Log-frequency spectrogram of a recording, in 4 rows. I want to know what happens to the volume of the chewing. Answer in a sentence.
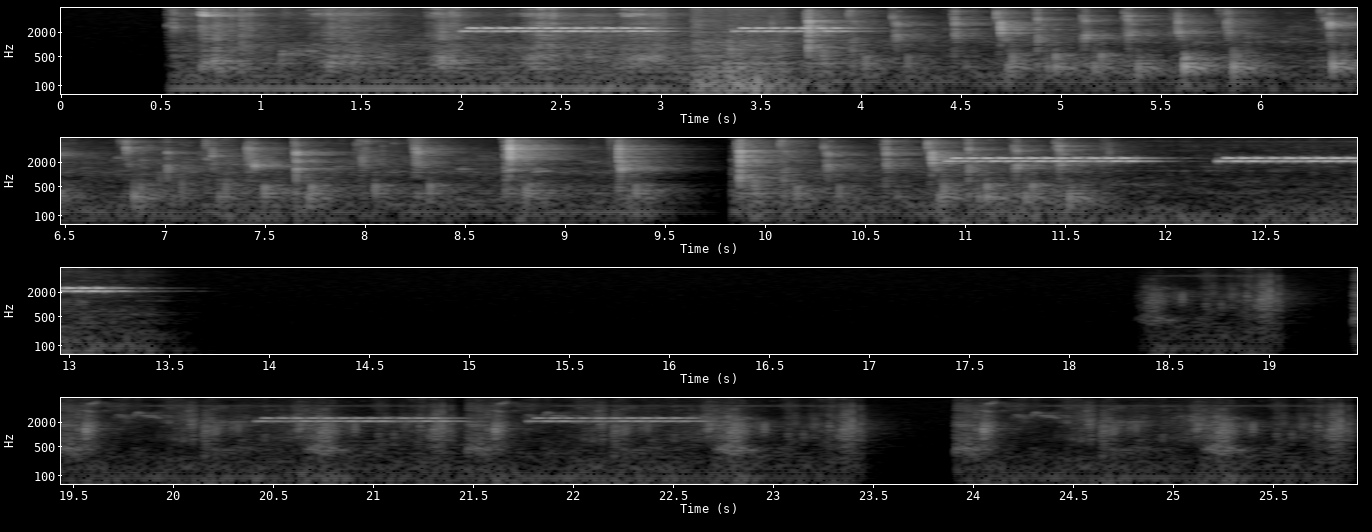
The loudness of the chewing goes up.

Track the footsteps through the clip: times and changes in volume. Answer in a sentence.
You can hear the footsteps from 18.4 to 25.8 s, at a steady volume.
